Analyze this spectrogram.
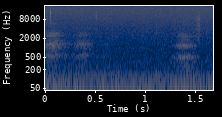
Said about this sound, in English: Oh, sorry, guys. I'm doing this really late. I just keep yawning. So if you hear any gaps, it's that's why.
